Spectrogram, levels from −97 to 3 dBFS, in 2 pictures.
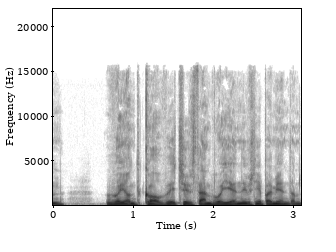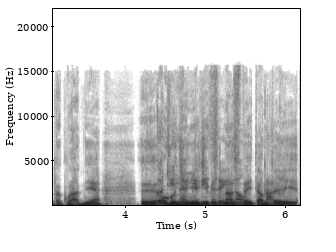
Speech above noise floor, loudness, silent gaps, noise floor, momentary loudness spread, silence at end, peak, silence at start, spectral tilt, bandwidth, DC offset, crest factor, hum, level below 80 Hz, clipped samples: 40 dB; -15 LUFS; none; -54 dBFS; 8 LU; 0.05 s; -2 dBFS; 0 s; -8 dB/octave; 16 kHz; under 0.1%; 12 dB; none; -46 dBFS; under 0.1%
